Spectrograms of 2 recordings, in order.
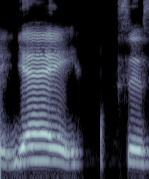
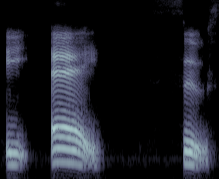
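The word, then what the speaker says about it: Ἰησοῦς: And this is not a diphthong because it makes two separate sounds like E-A, Seuss. A lot of people want to say yay, Seuss. And I thought it was that for the longest time before I taught myself Greek, Y-A-Y, yay, Seuss. But it is E-A, Seuss.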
